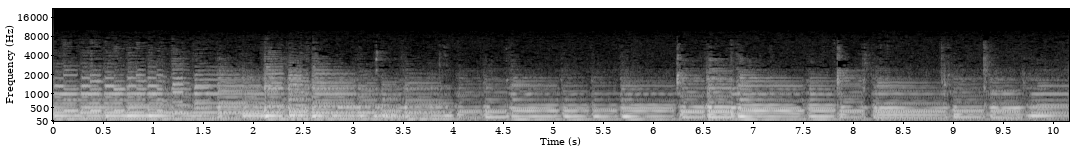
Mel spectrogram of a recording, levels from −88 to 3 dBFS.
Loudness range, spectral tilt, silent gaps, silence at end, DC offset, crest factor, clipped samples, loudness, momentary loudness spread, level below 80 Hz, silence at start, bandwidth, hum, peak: 4 LU; -10 dB/octave; none; 0 s; 0.6%; 16 dB; under 0.1%; -19 LUFS; 8 LU; -46 dBFS; 0 s; 6.6 kHz; none; -2 dBFS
